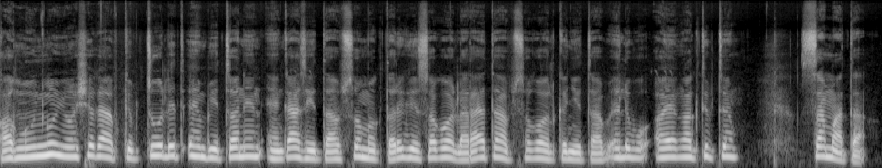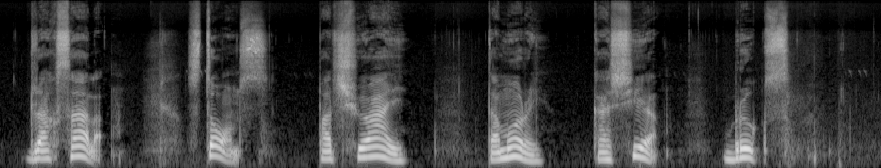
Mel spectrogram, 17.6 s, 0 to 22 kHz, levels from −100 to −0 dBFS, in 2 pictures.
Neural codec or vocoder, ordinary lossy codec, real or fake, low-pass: none; none; real; none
